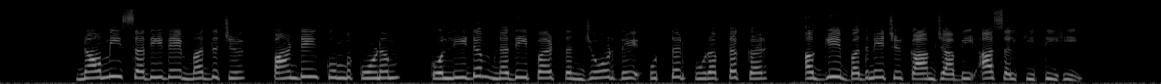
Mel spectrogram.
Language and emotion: Dogri, neutral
